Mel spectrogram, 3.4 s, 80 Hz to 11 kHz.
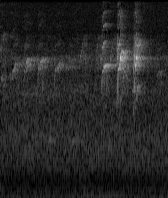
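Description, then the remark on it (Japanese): A bird, recorded with a microphone pointed at it, gives three short, high-pitched chirps in quick succession, louder than a run of fainter, similar calls just before them. No one speaks. “3回ピッピッピッって 鳴きましたね。”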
